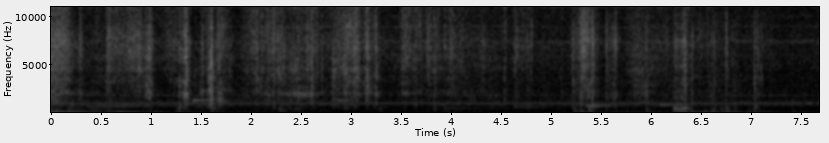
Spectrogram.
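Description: Faint rustles and light taps of tarot cards being gathered up and handled.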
